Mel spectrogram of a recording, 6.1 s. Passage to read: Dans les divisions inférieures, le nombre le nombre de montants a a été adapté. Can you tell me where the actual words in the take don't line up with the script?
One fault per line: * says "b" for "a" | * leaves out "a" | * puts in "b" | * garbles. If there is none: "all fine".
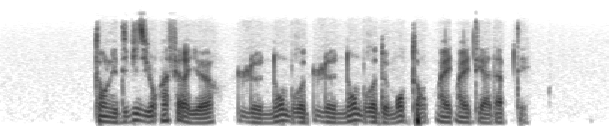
all fine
